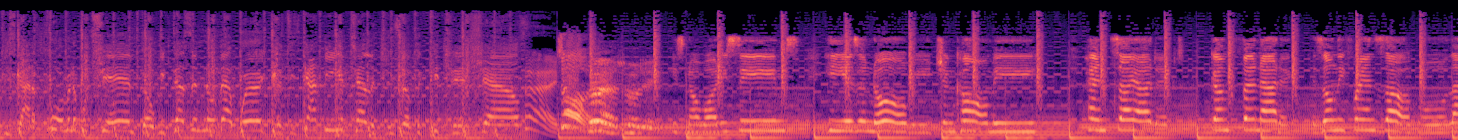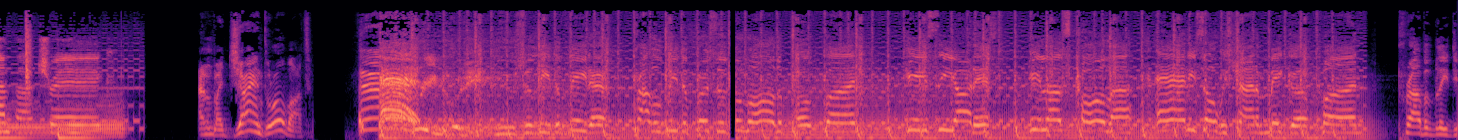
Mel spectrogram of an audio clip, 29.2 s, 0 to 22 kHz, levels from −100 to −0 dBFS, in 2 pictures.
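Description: At 21.85 to 21.95 s an intermittent contact briefly breaks the signal: a loose plug or cable opens for about 63 ms. The crackle at both edges and faint hiss inside the gap set it apart from a clean digital dropout, which falls to silence.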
